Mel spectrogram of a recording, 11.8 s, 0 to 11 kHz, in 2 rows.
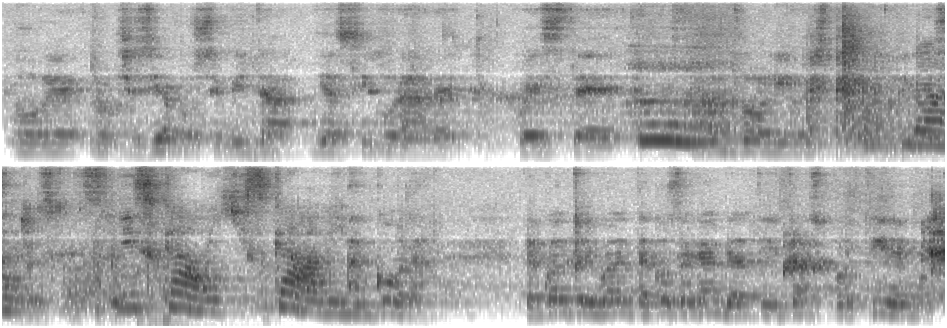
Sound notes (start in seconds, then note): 3.8 yawn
